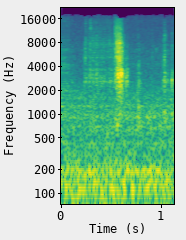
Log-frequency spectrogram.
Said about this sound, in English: Did you get a broken straw? Did I? It looked like it, the way you slurped.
